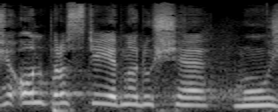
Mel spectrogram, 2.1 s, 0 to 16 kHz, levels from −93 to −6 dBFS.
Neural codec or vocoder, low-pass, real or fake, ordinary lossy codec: codec, 44.1 kHz, 7.8 kbps, DAC; 14.4 kHz; fake; MP3, 64 kbps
